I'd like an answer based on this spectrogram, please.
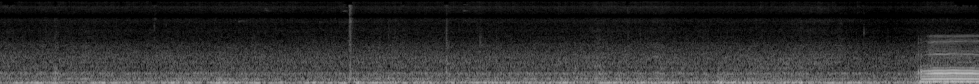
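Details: Honey bees of a drone-laying colony, inspected in cold weather after failed first matings on divisions in 2024, hum steadily and low. A louder tonal sound breaks in during the final half second.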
